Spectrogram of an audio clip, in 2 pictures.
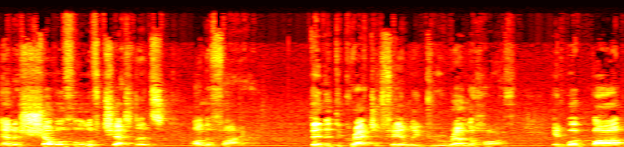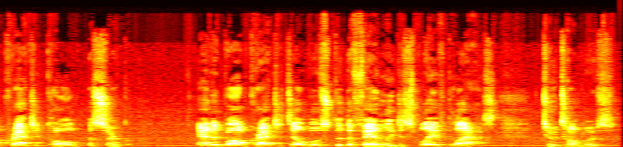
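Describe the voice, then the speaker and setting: Male narrator for literary storytelling; animated delivery, recorded in a roomy space away from the mic. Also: medium pitch. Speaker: storybook reader. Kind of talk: expressive dramatic literary narration. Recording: roomy, distant mic, faint background noise.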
